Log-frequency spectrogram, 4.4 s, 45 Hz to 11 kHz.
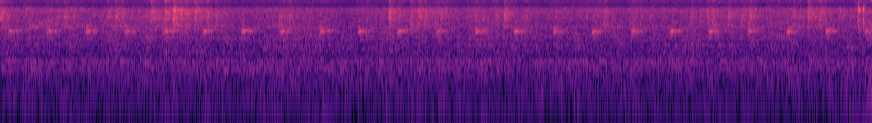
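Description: KEF HTB2 subwoofer playing faint low bass, with a faint steady ticking about five times a second.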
